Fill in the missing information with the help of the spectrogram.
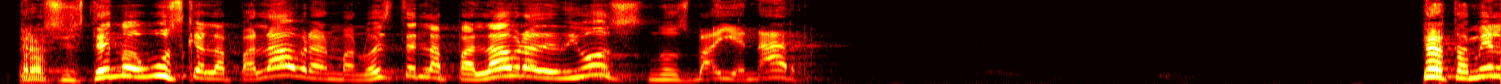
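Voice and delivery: high, loud impassioned preaching; full-force sermon shout; fervent preaching. Real, not acted. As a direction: preach it at the top of your voice.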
